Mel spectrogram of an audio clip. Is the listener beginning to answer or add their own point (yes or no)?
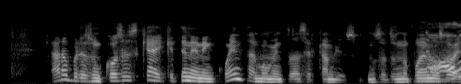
yes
